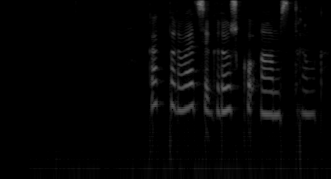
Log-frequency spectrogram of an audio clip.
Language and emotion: Russian, neutral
